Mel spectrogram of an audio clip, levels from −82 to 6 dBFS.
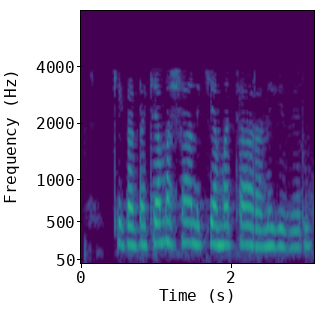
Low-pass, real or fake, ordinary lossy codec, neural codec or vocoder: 7.2 kHz; fake; AAC, 16 kbps; vocoder, 22.05 kHz, 80 mel bands, Vocos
